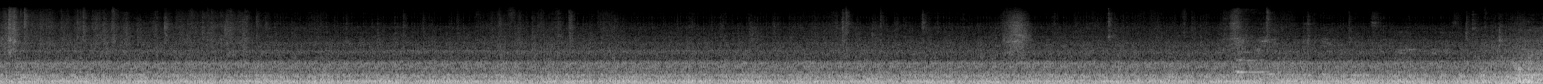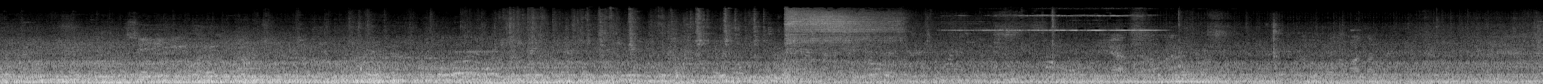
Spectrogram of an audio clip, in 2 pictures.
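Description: NABI 416.15 transit bus heard from inside at the rear: the engine and drivetrain rumble steadily, growing louder for several seconds past the middle as the bus pulls harder. Near the end comes a short sharp hiss, then a high steady tone lasting about two seconds.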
